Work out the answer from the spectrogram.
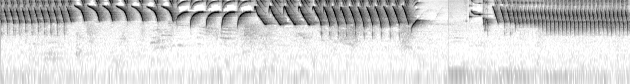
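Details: Canary song used as a lure to prompt other canaries to sing: long runs of rapid high trills, phrases of repeated downward-sweeping notes changing every second or two, a brief pause, then a dense buzzy trill.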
